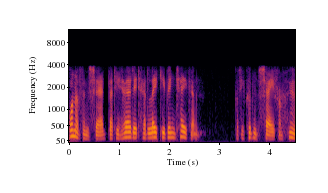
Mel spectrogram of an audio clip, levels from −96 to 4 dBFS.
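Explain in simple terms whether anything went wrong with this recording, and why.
The speech has been squeezed through the AMR narrowband mobile codec, the phone-call format used on older mobile networks, from start to finish. Only a narrow slice of sound survives, roughly 200 Hz to 3.6 kHz, with nothing above 3.7 kHz, so the voice sounds thin and boxed-in. The codec rebuilds the voice from a simple model with very little data, so the damage is heavy: a buzzy, synthetic, robotic edge throughout.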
